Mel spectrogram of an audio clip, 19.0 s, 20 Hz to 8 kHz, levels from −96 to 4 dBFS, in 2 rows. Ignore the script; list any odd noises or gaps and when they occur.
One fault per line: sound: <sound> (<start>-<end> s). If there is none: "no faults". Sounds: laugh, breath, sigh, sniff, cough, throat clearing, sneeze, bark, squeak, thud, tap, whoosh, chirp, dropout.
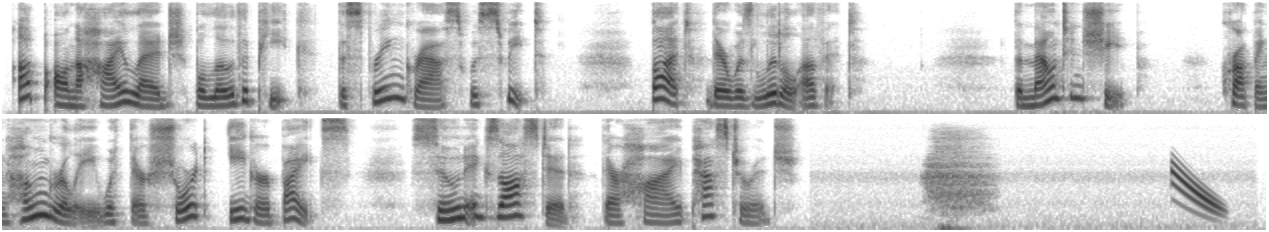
sound: breath (16.3-17.0 s)
sound: chirp (18.2-18.7 s)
